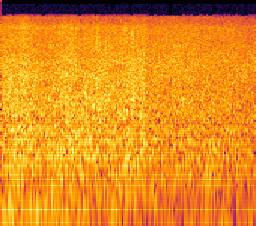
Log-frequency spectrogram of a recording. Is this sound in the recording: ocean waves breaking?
yes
